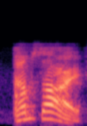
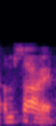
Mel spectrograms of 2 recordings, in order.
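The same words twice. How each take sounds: First: Exclaimed higher and louder; loud apology. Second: Said in the usual way. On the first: Real, not acted. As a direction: blurt the apology out. Loud apology mid rant.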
